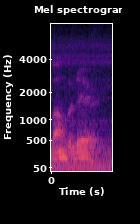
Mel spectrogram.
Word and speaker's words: Bombardier: Bombardier. That was the proper pronunciation.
